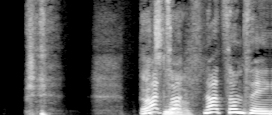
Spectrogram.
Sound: laughs

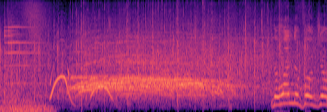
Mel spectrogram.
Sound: crowd cheering

